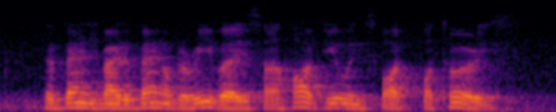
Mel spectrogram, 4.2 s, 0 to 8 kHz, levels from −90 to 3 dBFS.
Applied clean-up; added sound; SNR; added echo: none; none; none; none.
